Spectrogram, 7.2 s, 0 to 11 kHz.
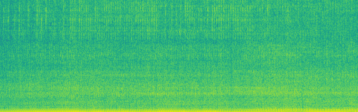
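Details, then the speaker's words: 2004 Suzuki LTZ400 after a faulty petcock was found, oil filled, warm: steady idle with an even low thump and light chatter from aftermarket valves that are within spec, no smoke or misses. Normal idle. "no smoke yet sound pretty good the aftermarket valves are what you're hearing little chattery but those were perfectly within spec"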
